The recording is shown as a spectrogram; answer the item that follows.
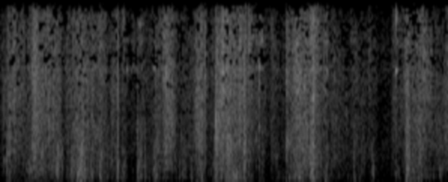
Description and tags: Picking up a duffle bag
Bag, Duffle, Lift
